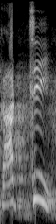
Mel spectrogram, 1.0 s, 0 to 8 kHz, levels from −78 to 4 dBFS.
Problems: background sounds at intervals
